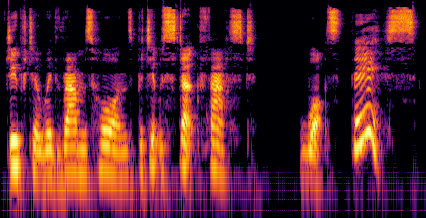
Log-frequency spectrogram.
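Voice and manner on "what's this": surprised. A narrator's reading. Robber surprised by cage.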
